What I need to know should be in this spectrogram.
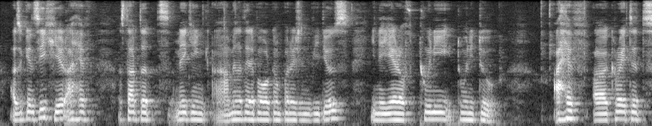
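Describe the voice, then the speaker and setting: Over noticeable background noise, the speech moves at a fairly slow pace. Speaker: YouTube creator. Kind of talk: tutorial. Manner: halting, with many uh fillers.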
